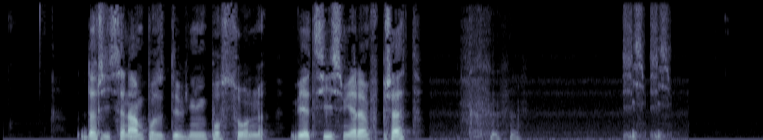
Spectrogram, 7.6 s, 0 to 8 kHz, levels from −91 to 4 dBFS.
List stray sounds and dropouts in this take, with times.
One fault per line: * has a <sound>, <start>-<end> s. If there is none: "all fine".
* has a laugh, 4.6-5.3 s
* has a laugh, 6.2-6.7 s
